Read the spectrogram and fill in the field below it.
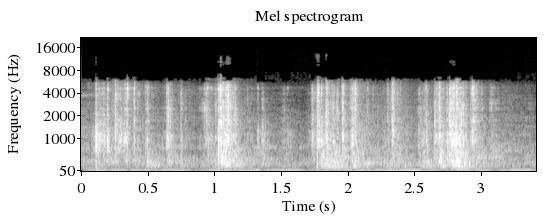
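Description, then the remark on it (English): Rapid metallic clicks and rattles as a lock is worked open, with a few heavier clunks as the door is pulled. No voices. “Wait, mister, don't shoot the lock. I'll open it up.”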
